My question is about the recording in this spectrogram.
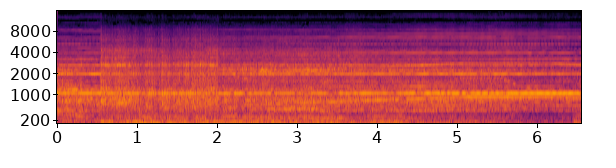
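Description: Live electronic noise music. Two steady piercing tones and a slowly gliding whine ring over dense hiss and a pulsing low rumble, and the noise thickens abruptly about half a second in.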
